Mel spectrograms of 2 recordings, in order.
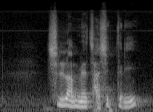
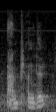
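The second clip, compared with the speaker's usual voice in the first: usual speaking voice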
